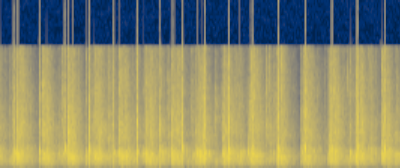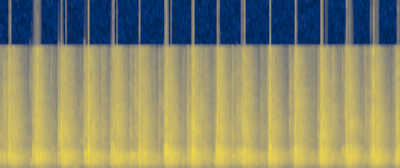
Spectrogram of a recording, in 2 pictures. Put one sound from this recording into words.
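A woman claps her hands close by.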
